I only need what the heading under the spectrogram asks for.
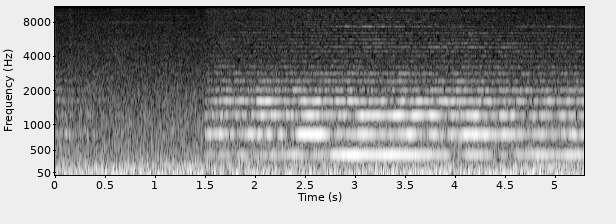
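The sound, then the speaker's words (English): A car horn blares loudly and continuously for several seconds over a rumble of street traffic on a New York City street, starting after a brief moment of background noise. “Honking horns, very New York City sound.”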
